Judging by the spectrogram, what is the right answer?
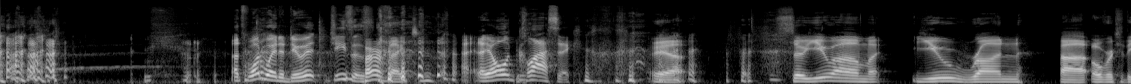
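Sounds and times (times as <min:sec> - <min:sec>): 
school fire alarm ringing: 0:00.0 - 0:04.7
laughter: 0:00.0 - 0:07.8
speech: 0:01.4 - 0:11.2.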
